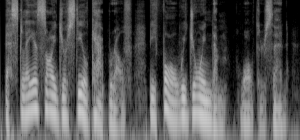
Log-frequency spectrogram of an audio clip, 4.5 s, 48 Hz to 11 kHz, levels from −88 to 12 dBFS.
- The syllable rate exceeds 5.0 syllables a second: No, 4.7 syllables/s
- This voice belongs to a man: Yes, male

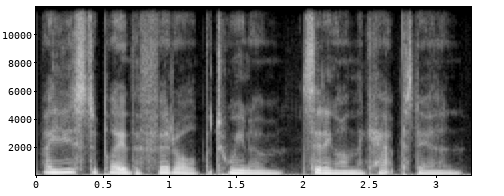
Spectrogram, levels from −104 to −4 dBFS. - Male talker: No, female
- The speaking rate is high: Yes, fast, 220 wpm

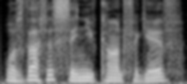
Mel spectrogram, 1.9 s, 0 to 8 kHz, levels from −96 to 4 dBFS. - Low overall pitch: Yes, low, 125 Hz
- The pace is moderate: No, fast, 225 wpm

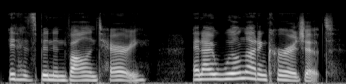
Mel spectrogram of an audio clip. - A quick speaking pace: No, average, 175 wpm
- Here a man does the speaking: No, female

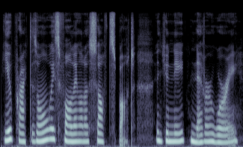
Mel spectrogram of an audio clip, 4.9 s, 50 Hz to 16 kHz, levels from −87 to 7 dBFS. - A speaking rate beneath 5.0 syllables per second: Yes, 4.5 syllables/s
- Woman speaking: Yes, female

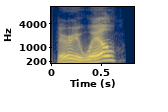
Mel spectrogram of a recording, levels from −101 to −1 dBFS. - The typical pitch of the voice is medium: Yes, medium, 180 Hz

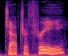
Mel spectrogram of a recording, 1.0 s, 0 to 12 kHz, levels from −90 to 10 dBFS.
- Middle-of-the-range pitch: No, low, 125 Hz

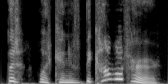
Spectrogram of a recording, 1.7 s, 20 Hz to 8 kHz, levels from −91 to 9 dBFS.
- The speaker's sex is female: Yes, female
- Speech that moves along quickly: Yes, fast, 250 wpm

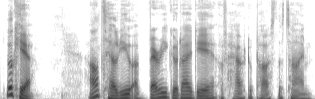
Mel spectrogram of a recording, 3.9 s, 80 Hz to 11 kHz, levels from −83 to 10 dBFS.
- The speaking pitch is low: Yes, low, 110 Hz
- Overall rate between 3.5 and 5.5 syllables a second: No, 5.9 syllables/s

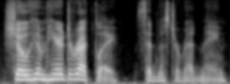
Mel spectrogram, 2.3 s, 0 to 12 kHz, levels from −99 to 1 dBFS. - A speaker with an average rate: Yes, average, 180 wpm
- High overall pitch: No, medium, 170 Hz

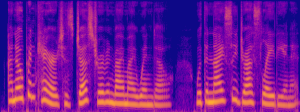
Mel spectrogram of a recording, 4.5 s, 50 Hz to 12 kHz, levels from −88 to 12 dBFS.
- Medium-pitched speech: No, very high, 250 Hz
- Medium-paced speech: No, fast, 215 wpm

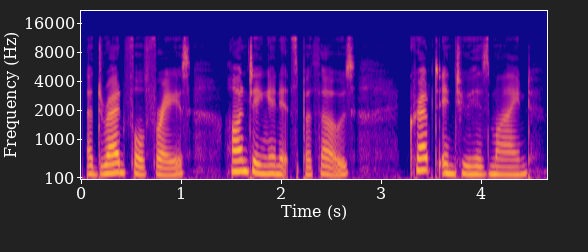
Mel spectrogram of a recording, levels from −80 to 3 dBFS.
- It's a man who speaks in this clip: No, female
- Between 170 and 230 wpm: No, average, 140 wpm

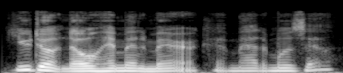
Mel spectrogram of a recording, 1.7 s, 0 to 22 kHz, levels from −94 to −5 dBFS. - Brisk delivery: Yes, fast, 245 wpm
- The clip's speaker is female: No, male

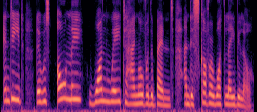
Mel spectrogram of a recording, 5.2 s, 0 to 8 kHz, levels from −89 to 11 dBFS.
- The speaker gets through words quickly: No, average, 185 wpm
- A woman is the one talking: Yes, female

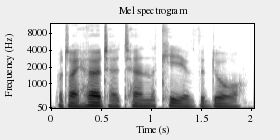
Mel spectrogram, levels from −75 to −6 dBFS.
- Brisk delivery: Yes, fast, 295 wpm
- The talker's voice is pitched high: No, low, 110 Hz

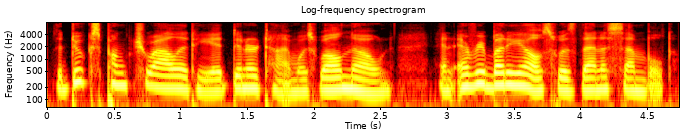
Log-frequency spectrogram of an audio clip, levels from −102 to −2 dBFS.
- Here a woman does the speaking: Yes, female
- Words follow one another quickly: No, average, 190 wpm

